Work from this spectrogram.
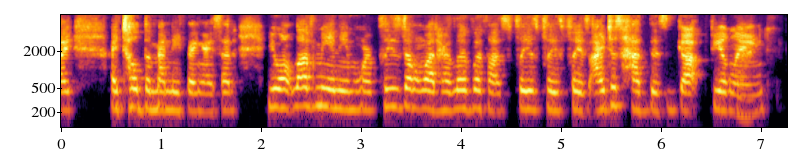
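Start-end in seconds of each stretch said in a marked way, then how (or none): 2.1-5.3 put-on pleading, begging tone. Retelling begging parents not to let someone live with them: retelling own past pleading. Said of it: "I begged and I had pleaded".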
